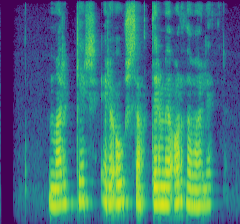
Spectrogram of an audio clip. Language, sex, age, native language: Icelandic, female, 40-49, Icelandic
